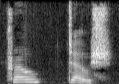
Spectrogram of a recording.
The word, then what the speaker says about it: Pradosh: it matches your profession pradosh pronounced pro-dosh pro stands for professional and dosh is the bengali word for crime the c is to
